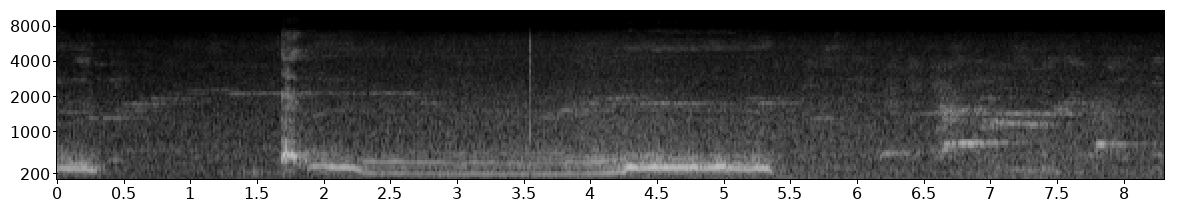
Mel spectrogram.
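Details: Homer the bulldog practises his howling as vehicles pass: drawn-out tonal howls waver low, then rise and hold before breaking off, over steady traffic rumble and faint high tones.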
